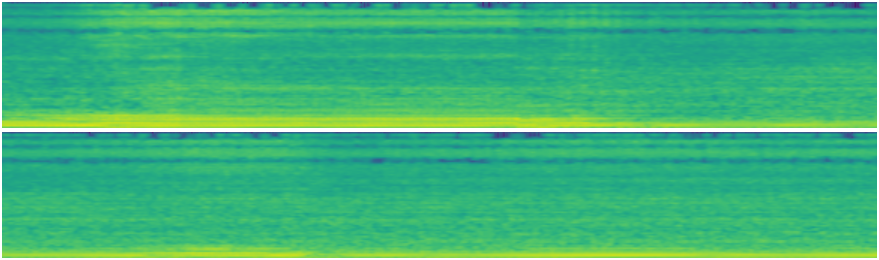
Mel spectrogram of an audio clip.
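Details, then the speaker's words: Zero-turn mower, Grasshopper or Toro, sitting about four months with stale carb fuel, started with external fuel sprayed into the intake: catches and settles into smooth, even running with good idle, no misses or surging. "Uh-oh, we got something. Got good idle. yeah."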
